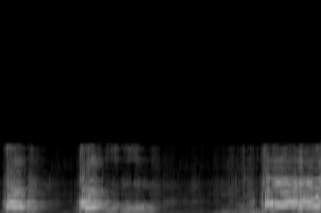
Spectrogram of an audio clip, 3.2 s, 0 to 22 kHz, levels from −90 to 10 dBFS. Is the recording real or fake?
fake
